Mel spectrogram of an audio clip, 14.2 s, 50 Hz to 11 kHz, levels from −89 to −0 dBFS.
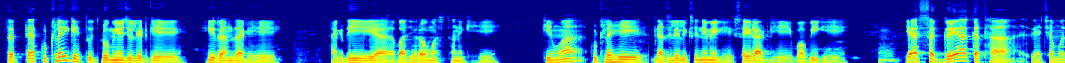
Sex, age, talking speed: male, 30-49, 100 wpm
